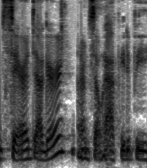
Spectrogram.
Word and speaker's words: Sarah Dugger: scale textile work that I found particularly intriguing Sarah Dugger did I pronounce that correctly yep yep okay fantastic so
